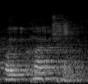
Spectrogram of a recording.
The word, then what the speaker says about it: haute couture: Tulisannya haute couture. Bacanya haute couture.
